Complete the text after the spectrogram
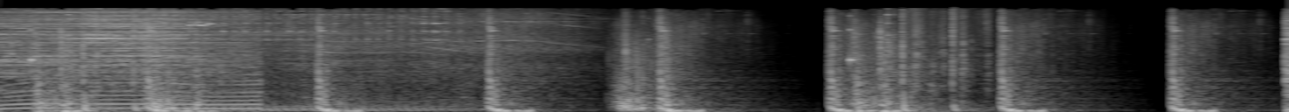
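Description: Short game chimes and clicks sound in quick bursts.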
